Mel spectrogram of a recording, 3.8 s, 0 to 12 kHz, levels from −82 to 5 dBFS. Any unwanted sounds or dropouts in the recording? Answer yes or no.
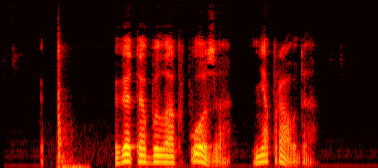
yes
